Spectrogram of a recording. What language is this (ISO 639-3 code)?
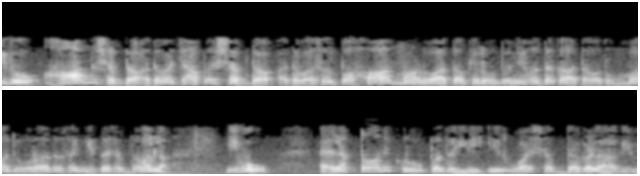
kan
